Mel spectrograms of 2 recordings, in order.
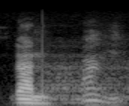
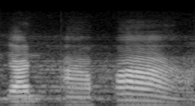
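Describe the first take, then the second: First: The first vowel of 'apa' is dropped. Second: The first vowel of 'apa' is pronounced. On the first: The speaker calls it wrong. "Kok begitu sih? A-nya mana sih?" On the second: The speaker calls it right. "Dan apa gitu"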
